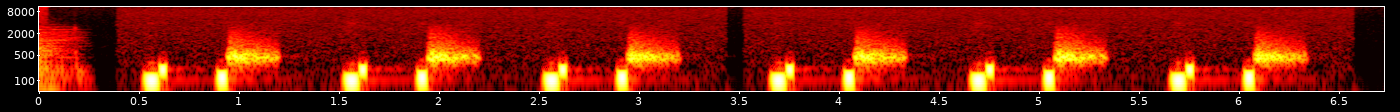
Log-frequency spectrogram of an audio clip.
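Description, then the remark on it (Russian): Six steady heartbeat cycles of aortic regurgitation, where the aortic valve leaflets close too loosely and blood flows back during diastole: each a pair of low thuds followed by a soft, breathy decrescendo diastolic murmur that fades away, with a faint ejection click, clear with no voices. “Типичными аускультативными признаками аортальной регургитации является постепенно ослабевающий диастолический шум и щелчок изгнания.”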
